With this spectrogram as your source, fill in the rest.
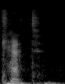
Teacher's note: a stop on the letter T so we say cat so the T doesn't have any vowel associated with it it's actually just a stop on the T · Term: sukoon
